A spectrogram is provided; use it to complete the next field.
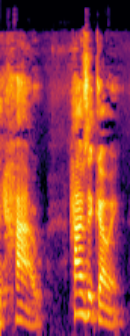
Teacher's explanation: We use this ow sound on how, so how's it going? And actually we don't shorten this. We say how.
